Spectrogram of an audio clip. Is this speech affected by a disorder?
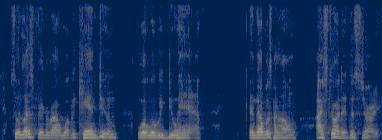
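Yes: ALS; voice raspy at times.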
